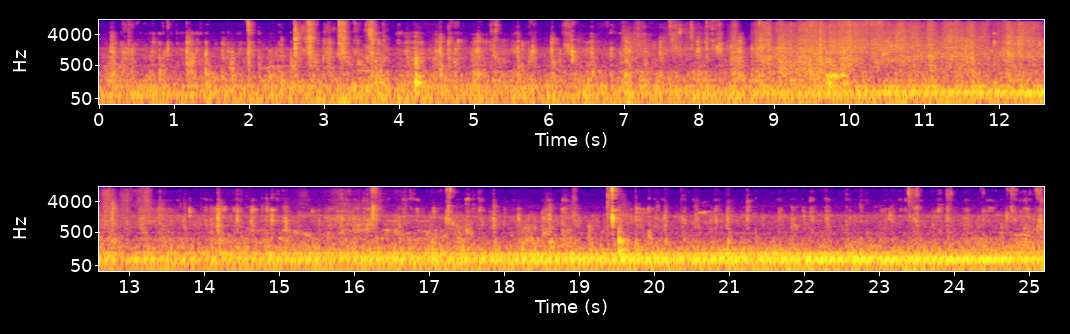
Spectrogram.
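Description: Close-miked chewing of crispy fried seafood (battered fish and butterfly shrimp): many small crunches and wet mouth sounds, over a steady low hum.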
